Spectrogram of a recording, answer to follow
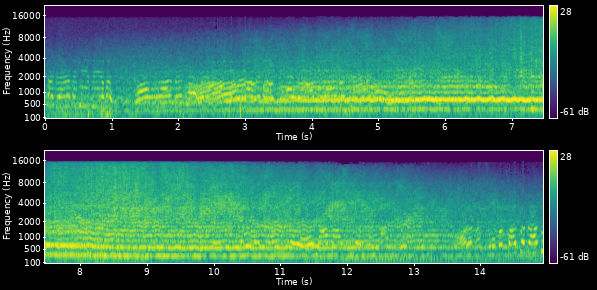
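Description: Racing long-tail boat's engine running flat out as the boat speeds past. Its pitch climbs over the first few seconds, then holds high and steady. It is loudest about seven seconds in, then falls slightly as the boat goes by.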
